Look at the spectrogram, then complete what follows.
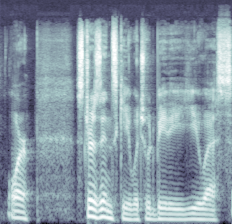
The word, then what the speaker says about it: Straczynski: Amazing Spider-Man Omnibus volume one by J Michael strachinski or strzinski which would be the US uh pronunciation so my first thought when cracking this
